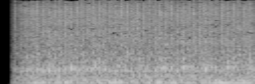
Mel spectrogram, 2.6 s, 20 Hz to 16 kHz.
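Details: 2011 Mitsubishi Canter Super Speed diesel truck idling harsh and uneven, with a lumpy low knock under clattery top end, a 'tak' on shutdown, heavy throttle and weak power; diagnosis found a cracked injection pump timer.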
